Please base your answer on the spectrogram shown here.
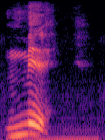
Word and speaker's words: minute: Instead of minute, okay, with a short E, it's minute.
